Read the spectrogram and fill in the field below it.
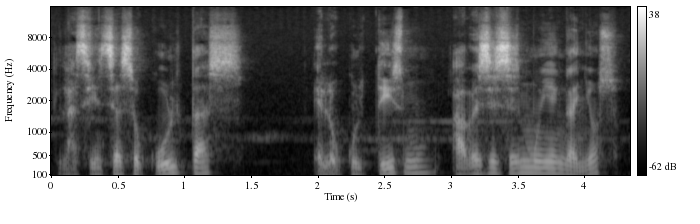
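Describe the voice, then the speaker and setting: A man's voice: lowish voice, lively intonation, unhurried, a bit bright, breathy edge, voice pushed up, heavily acted. A man playing his troubled young friend haunted by nightmares, earnest and pleading.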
